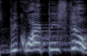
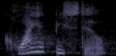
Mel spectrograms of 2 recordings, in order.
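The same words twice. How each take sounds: First: Higher firm command; firm rebuke. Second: A gentle hush, not a rebuke; soft, gentle. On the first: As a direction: command it plainly. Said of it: "he just says". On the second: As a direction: say it meekly, almost under your breath. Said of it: "Jesus doesn't say". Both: Shown as a demonstration.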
